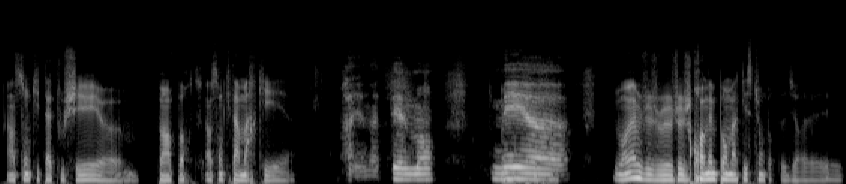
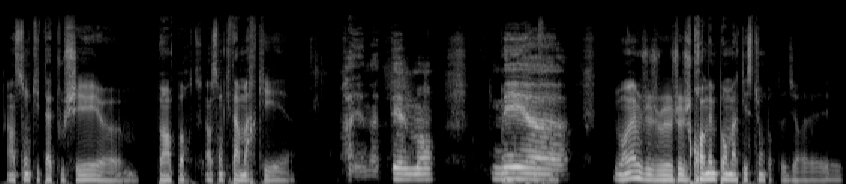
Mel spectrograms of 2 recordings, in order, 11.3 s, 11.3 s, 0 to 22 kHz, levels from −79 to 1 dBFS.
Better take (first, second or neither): second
